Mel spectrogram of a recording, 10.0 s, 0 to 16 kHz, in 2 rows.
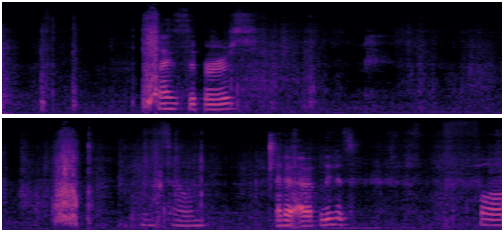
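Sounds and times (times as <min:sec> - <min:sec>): zipper rasp: 0:05.4 - 0:06.0.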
